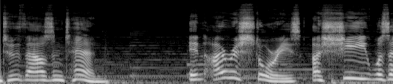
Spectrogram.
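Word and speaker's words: sídh: The word of the day is she, spelled S-I, often with an acute accent, D-H.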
